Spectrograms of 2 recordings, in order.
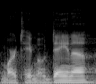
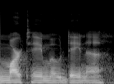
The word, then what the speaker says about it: MarteModena: saying Marte Marte Modina Marte Modena I think that's how you would actually pronounce it in Italian it is made out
